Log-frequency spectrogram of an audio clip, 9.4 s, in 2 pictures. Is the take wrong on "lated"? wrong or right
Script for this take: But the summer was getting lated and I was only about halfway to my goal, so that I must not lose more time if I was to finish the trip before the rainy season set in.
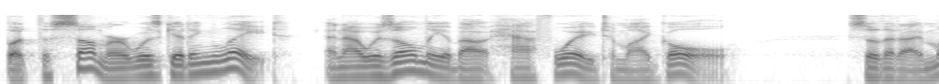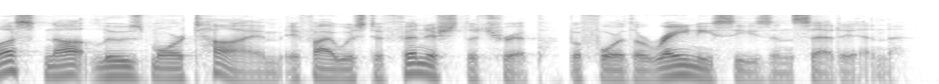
wrong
